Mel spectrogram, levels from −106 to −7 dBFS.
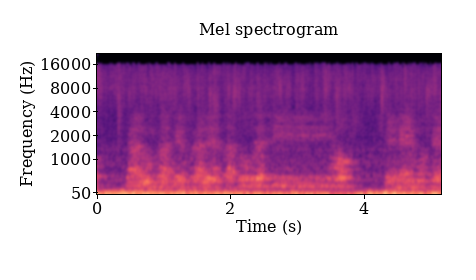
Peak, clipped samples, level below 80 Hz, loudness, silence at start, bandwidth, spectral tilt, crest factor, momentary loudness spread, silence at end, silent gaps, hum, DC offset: -16 dBFS; under 0.1%; -34 dBFS; -38 LUFS; 0 s; 17 kHz; -5 dB/octave; 12 dB; 5 LU; 0 s; none; none; under 0.1%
